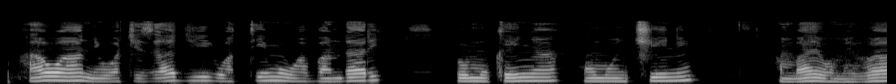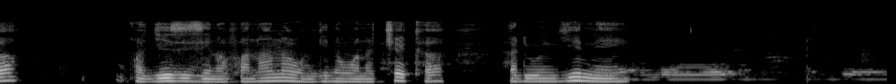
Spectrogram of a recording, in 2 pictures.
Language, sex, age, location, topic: Swahili, male, 18-24, Wajir, government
